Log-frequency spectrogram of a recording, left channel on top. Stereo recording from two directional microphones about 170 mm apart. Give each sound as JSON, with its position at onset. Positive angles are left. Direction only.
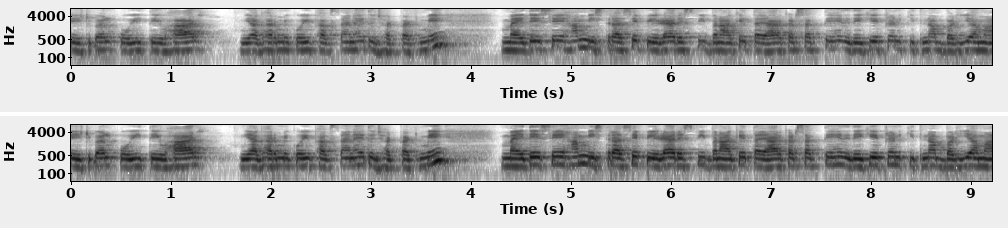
{"t": 0.0, "sound": "a woman's voice", "side_deg": -35}
{"t": 4.4, "sound": "a woman's voice", "side_deg": -30}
